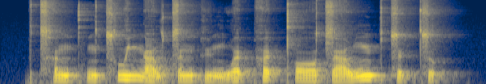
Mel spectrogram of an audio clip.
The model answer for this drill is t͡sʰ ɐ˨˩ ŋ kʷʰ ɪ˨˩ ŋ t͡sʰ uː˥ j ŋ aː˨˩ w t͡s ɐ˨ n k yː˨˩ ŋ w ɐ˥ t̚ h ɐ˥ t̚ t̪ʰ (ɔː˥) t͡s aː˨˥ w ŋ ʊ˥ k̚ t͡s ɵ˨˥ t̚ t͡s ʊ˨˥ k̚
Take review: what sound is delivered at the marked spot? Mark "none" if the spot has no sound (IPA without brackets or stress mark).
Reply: ɔː˨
